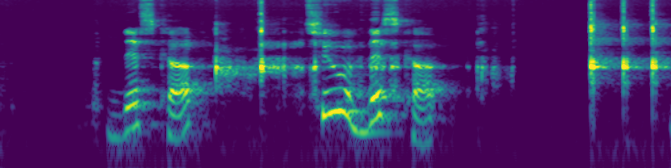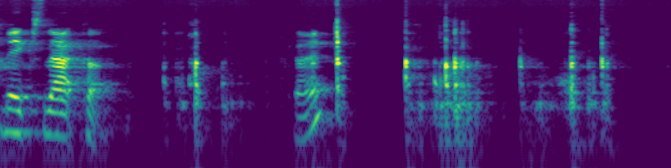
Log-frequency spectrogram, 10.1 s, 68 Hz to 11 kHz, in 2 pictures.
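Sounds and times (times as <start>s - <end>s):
measuring cups clattering: 1.6s - 3.8s, 4.4s - 5.1s.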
